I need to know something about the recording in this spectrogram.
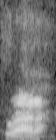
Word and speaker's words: Toronto: It's like Toronto. You don't pronounce pronounce the second T. Toronto.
